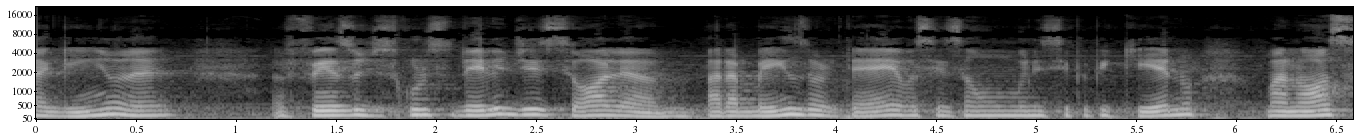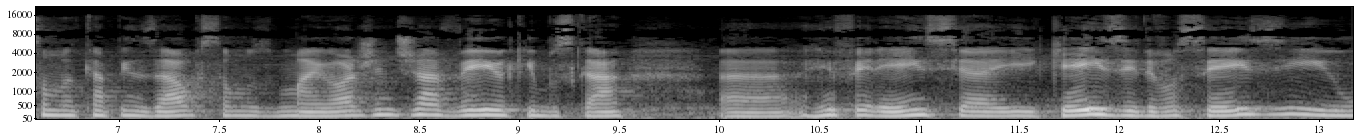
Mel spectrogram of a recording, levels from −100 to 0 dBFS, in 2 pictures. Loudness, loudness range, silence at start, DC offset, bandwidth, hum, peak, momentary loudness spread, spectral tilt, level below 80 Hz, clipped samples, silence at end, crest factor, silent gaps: -28 LUFS; 4 LU; 0 s; under 0.1%; 16 kHz; none; -8 dBFS; 9 LU; -6.5 dB/octave; -54 dBFS; under 0.1%; 0 s; 18 dB; none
